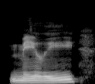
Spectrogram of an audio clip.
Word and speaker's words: melee: they be others there's the melee which some people pronounce melee melee is what I typically say I hear I think they're both technically correct and basically this is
